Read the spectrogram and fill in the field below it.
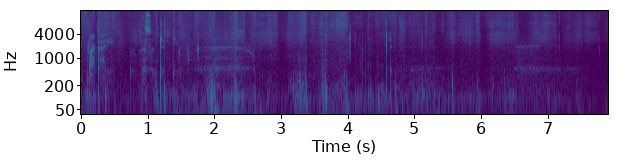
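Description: Fabric rustles and crinkles close to a microphone.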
